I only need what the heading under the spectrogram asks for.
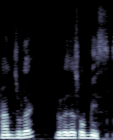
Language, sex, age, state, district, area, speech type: Assamese, male, 18-30, Assam, Sivasagar, rural, spontaneous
